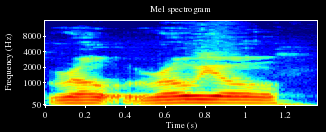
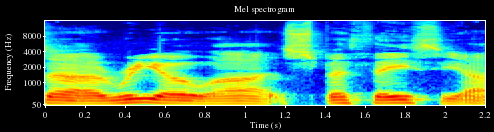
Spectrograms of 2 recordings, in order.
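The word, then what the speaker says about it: Rhoeo spathacea: This is Royo, or I think it's pronounced Rio Spathacia, and this is a spider wort, which is a type of wild flower.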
